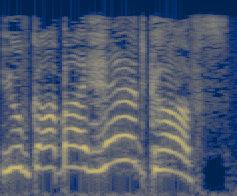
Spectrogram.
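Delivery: high, drawn-out holler; indignant yell. A narrator's reading. Man to fugitive driving off with his cuffs, indignant yell. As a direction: holler it slowly after a departing car. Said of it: "Clown yelled to Bender".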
